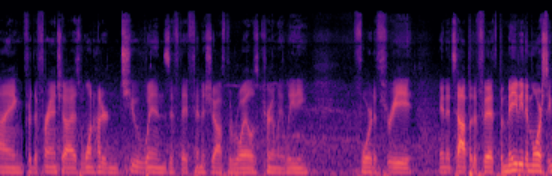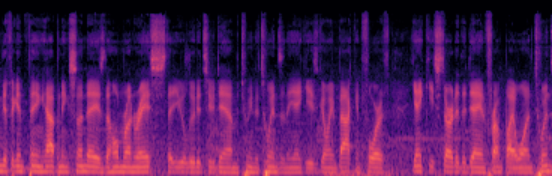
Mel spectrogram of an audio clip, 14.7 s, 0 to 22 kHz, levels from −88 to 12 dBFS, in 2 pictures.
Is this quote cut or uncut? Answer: uncut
